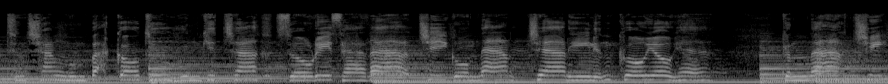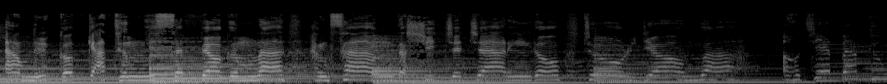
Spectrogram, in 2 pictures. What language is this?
Korean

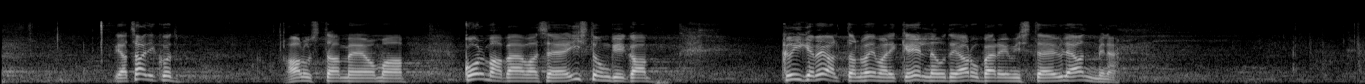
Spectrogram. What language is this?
Estonian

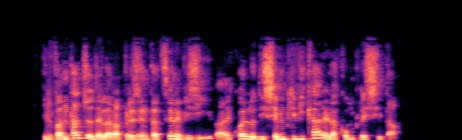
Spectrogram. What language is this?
Italian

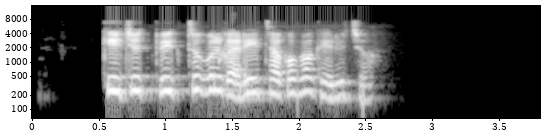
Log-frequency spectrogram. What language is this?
Kalenjin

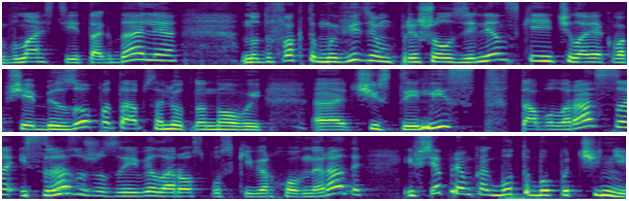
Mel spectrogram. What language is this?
Russian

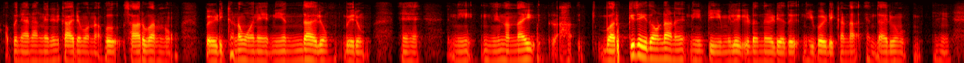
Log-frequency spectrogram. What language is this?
Malayalam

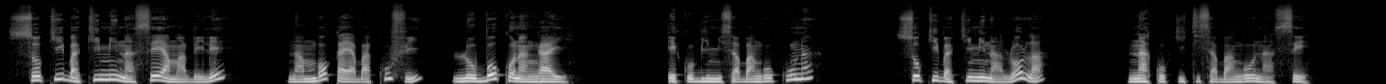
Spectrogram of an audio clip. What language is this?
Lingala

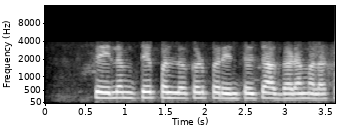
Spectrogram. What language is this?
Marathi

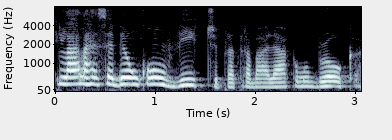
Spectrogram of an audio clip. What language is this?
Portuguese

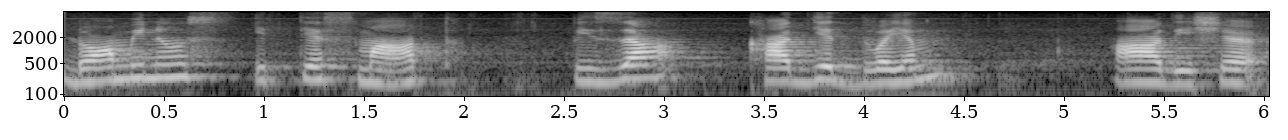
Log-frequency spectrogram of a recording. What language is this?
Sanskrit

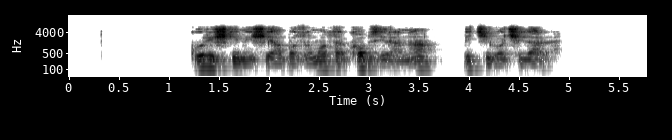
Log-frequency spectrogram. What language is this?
Laz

